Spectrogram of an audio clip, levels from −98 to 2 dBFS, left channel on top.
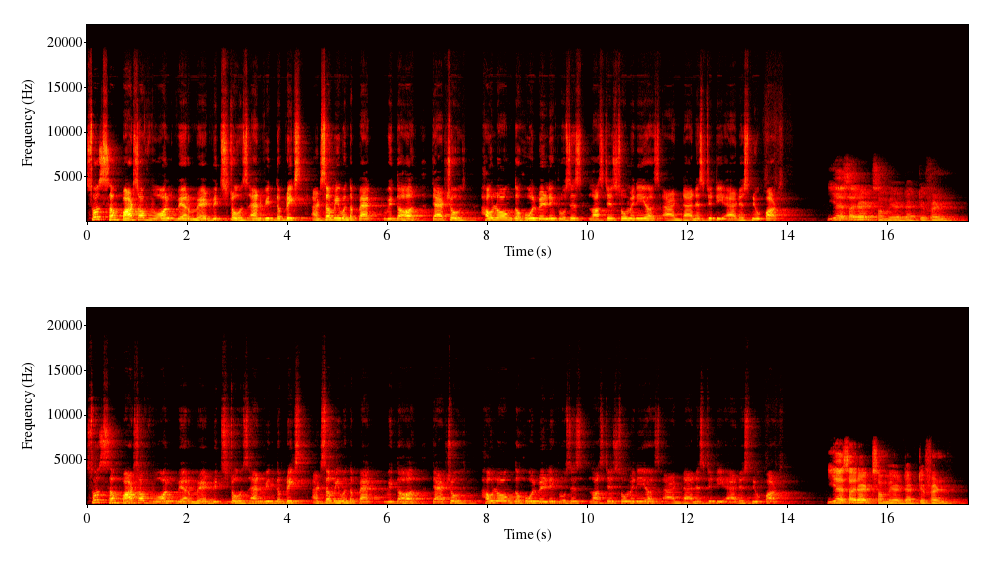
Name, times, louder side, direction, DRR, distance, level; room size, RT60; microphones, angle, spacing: voice 1, 0.0-5.7 5.9-6.6 6.9-7.6 7.9-13.8, left 6 dB, 70° left, 14 dB, 0.4 m, -32 dB
voice 2, 14.8-17.4, right 3 dB, 80° right, 7 dB, 0.7 m, -35 dB
13.0 x 6.5 x 3.5 m, 1.3 s
head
